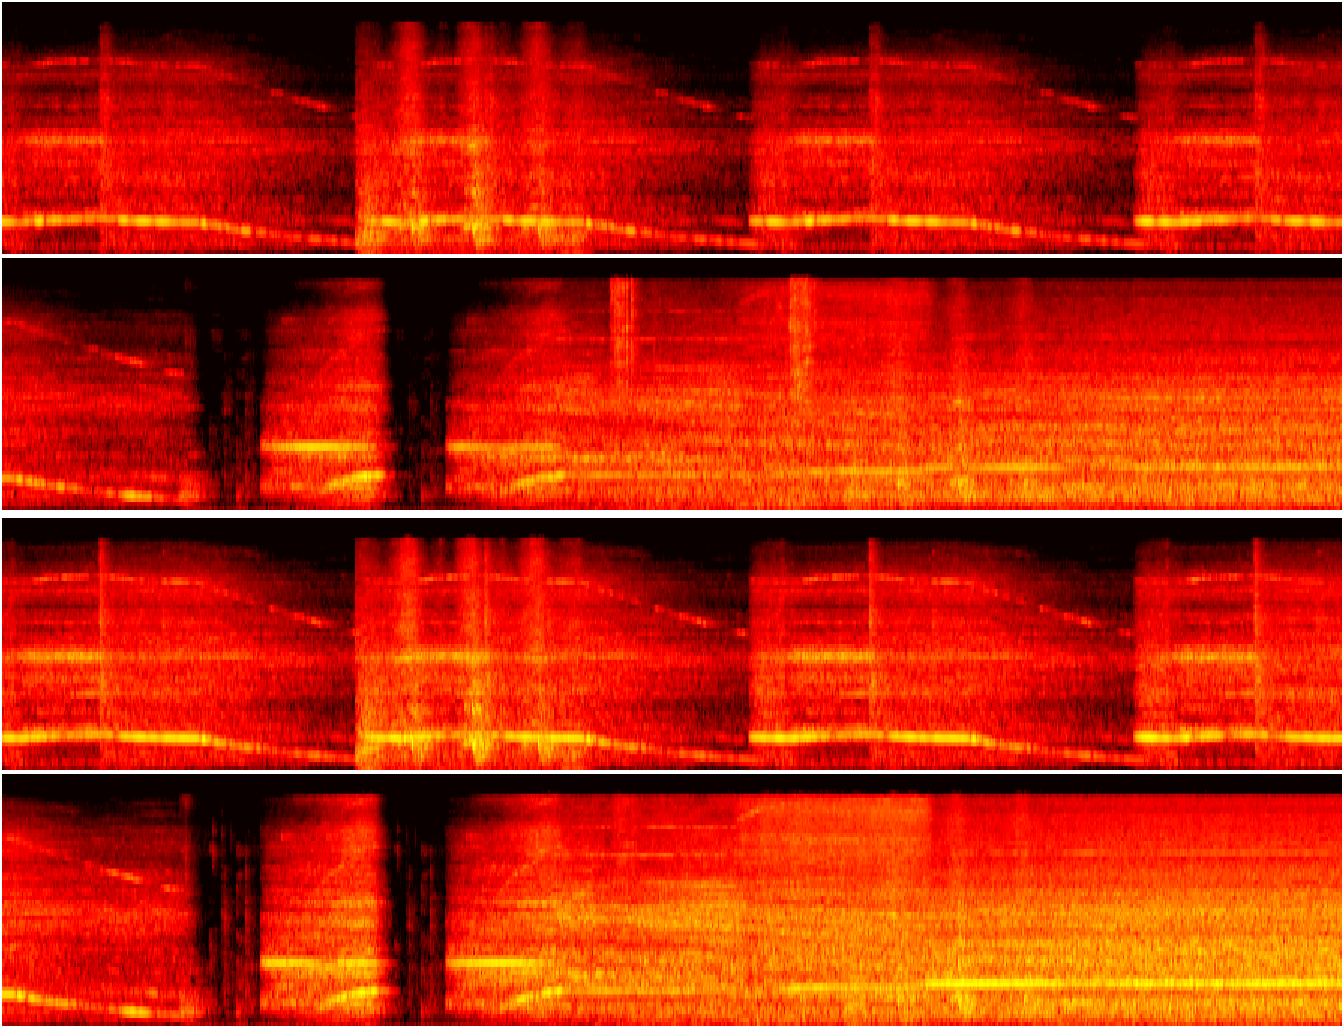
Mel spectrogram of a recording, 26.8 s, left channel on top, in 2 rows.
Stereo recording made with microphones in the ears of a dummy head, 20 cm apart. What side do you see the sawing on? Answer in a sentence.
You can hear the sawing on the right.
